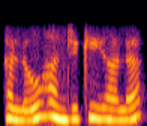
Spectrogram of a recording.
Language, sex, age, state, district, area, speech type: Punjabi, female, 18-30, Punjab, Patiala, rural, conversation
